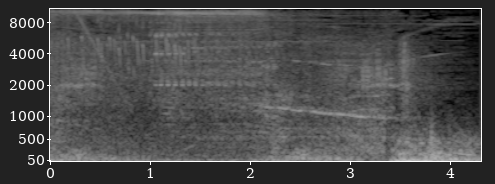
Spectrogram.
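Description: Electronic logo-intro sound effects: sweeping synthesized tones that slowly fall in pitch over a noisy whoosh. A low hit lands about three and a half seconds in.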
